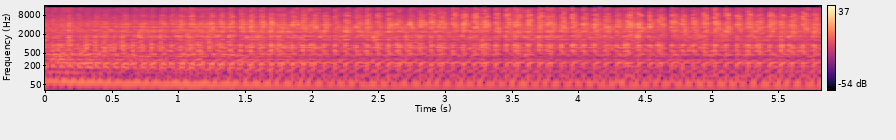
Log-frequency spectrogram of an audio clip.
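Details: Newly built 2054 engine (Fusca) on its first start: brisk idle held around 1200 rpm, kept high so parts seat in and may be lowered later, light mechanical chatter underneath; healthy during break-in.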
